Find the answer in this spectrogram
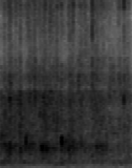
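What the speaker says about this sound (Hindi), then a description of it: "एक बार जोरदार ताली चाहूंगा मैं आप लोगों से।" Steady applause from an audience at a welcome ceremony, a dense continuous wash of clapping that holds at an even level throughout.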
